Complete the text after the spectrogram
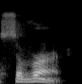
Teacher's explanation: I will point out also a small thing, that Severn's name is pronounced with the emphasis on the second syllable, Severn. The river in the United Kingdom is the Severn, okay?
